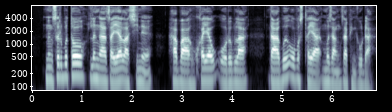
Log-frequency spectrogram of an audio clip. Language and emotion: Bodo, neutral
